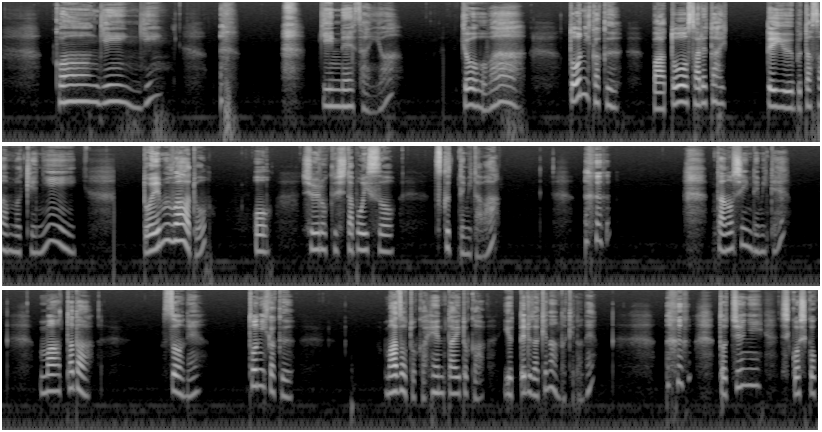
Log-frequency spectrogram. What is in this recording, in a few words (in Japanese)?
罵倒ボイス; ドМ向け・罵倒・オナサポ; 罵倒されたいマゾ豚さんへ～シコシコ&10カウントでイカせてあげる(ASMR)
